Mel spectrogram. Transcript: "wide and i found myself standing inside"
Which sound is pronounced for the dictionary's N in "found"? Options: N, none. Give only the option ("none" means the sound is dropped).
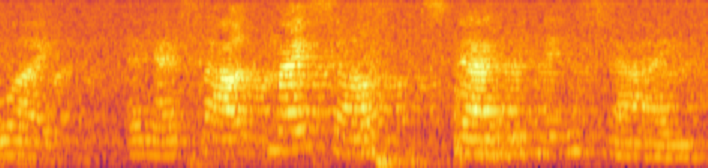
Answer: none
